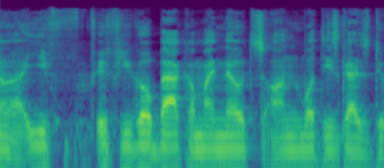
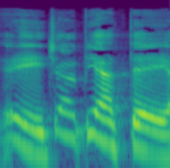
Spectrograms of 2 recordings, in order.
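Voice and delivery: hype announcer call; 9 semitones higher, slower than usual. Acted. Hyping fighter like an announcer.

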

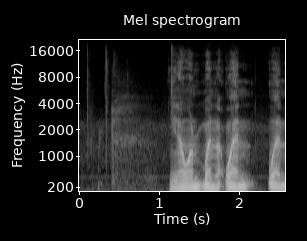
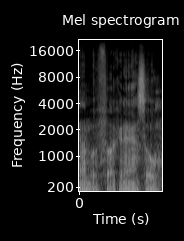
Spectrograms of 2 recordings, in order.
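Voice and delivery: muttered self-reproach; 6 semitones lower, 16 dB quieter than usual. Retold or imitated. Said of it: "I'm like".

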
